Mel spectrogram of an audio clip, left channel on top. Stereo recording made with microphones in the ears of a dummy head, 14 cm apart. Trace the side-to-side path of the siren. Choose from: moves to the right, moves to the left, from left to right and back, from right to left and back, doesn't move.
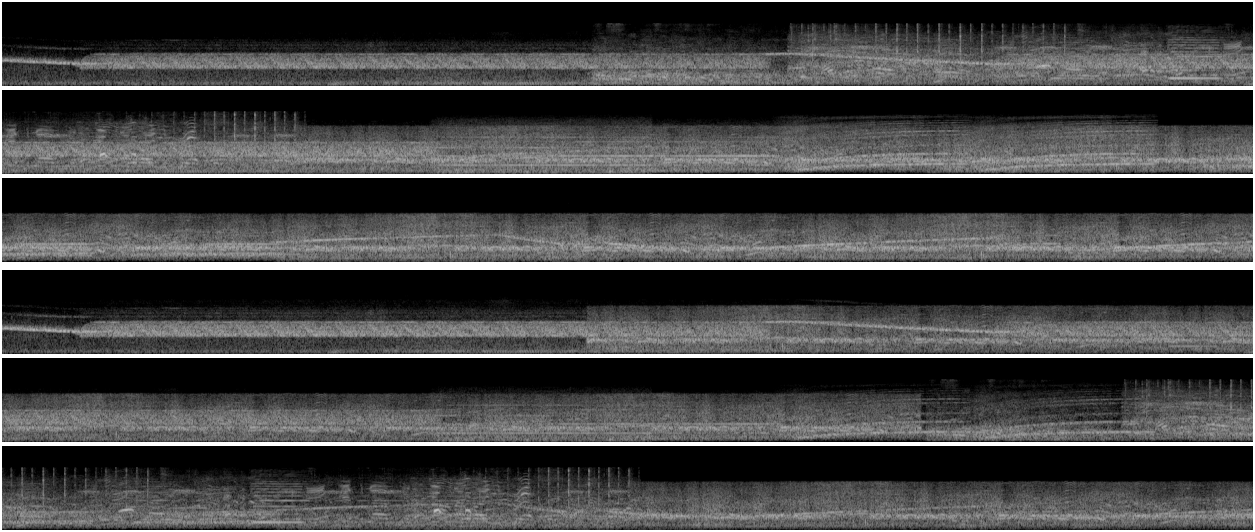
moves to the left.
